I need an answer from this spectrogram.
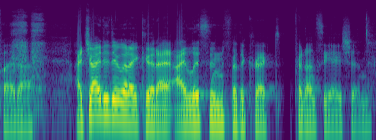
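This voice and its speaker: A man hosts a relaxed trivia podcast and reads each question aloud. He talks in a chatty, halting way, with frequent fillers, and laughs easily at his own slips. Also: mid-range voice. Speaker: trivia quiz host. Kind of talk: casual podcast quiz.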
